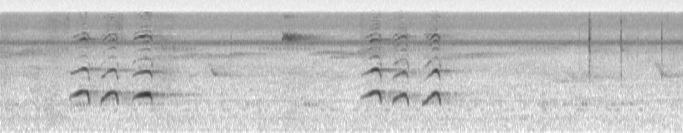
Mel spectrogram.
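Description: A bird calling twice, each time a quick run of three short clear notes that rise and fall, over a steady high-pitched whine in the background.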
